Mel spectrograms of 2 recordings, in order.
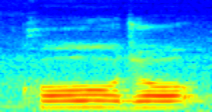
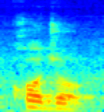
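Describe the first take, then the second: First: Kojo with drawn-out O vowels; long O sounds. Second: Kojo with short, quick vowels; short O sounds. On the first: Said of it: "Got difference". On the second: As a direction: say kojo without dragging the O. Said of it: "don't have the long sound". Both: Shown as a demonstration.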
